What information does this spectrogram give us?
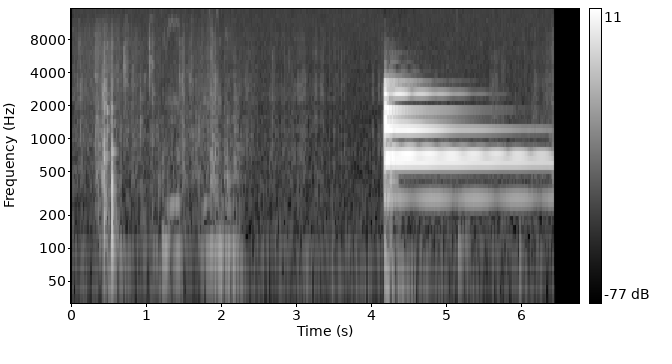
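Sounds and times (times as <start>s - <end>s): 
bell ringing: 4.2s - 6.5s.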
